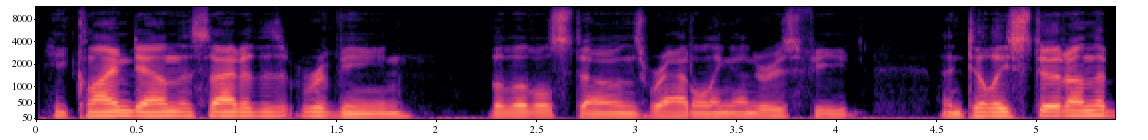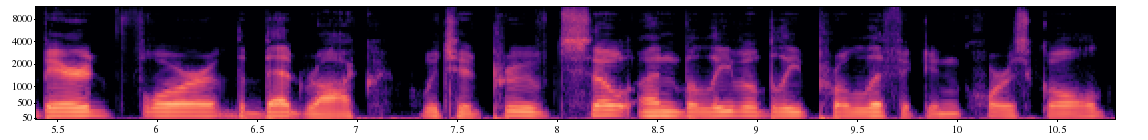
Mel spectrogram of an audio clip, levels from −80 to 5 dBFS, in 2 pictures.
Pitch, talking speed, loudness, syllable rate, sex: 115 Hz, 195 wpm, -18 LUFS, 5.3 syllables/s, male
